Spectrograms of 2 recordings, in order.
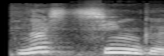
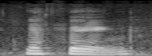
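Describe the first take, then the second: First: "Nothing" with s for th, "nassing-gu"; behind the teeth. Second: "Nothing" with a clear th, tongue between teeth. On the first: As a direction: say "Nothing" Japanese-style, tongue behind teeth. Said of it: "you're speaking behind your teeth". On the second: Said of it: "stick out your tongue". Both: Shown as a demonstration.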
